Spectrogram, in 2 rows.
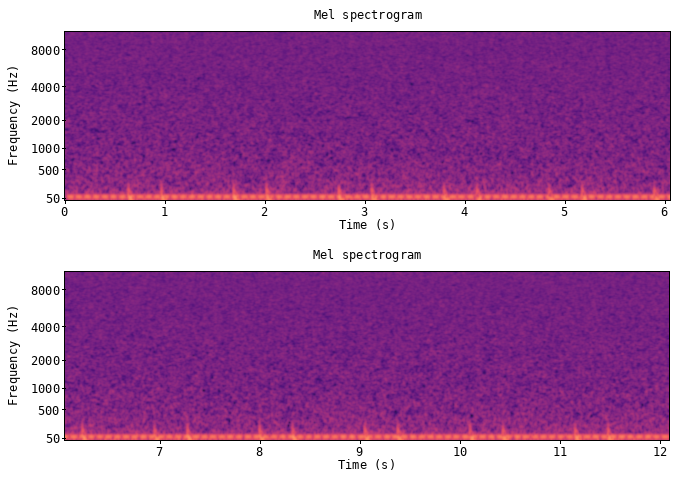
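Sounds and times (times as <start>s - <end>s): white noise hiss: 0.0s - 12.0s
soft low thuds: 0.6s - 12.0s
low rumble: 2.7s - 10.6s.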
